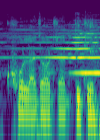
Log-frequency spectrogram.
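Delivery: ordinary delivery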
